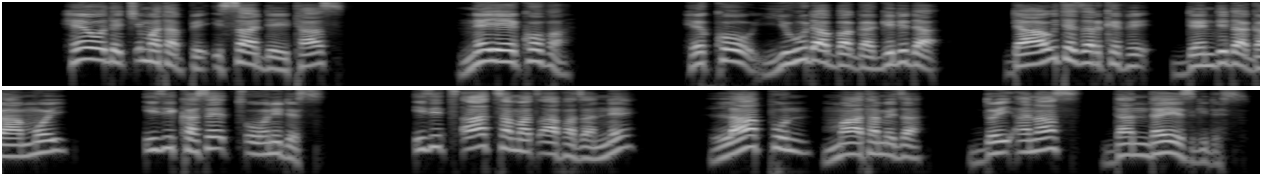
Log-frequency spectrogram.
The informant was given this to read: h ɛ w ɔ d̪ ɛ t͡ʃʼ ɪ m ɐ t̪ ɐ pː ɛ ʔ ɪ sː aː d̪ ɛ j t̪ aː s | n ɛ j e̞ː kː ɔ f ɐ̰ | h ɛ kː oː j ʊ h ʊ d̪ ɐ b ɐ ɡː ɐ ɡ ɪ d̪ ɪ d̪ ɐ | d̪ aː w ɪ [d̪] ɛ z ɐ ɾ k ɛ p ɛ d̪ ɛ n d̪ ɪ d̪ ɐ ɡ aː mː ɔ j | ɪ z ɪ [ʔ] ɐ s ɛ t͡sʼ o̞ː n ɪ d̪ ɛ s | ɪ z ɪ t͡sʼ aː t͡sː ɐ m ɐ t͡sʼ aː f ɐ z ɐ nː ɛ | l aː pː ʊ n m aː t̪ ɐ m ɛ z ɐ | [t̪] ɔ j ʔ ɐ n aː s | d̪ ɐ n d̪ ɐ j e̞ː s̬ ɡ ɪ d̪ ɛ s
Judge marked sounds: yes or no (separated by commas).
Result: no, no, no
